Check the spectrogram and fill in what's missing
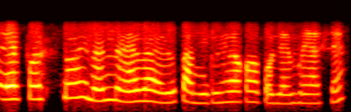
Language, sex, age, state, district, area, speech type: Assamese, female, 18-30, Assam, Majuli, urban, conversation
